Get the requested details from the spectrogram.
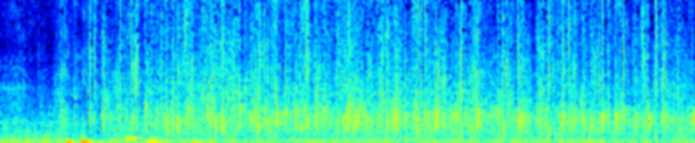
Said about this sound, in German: Savoy, du klatschst schon selbst.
